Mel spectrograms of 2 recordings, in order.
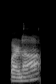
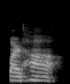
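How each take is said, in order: First: पढ़ा said with a plain flapped ड़, no breath after it; column A word. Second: पढ़ा said with a breathy aspirated ढ़ flap; column B word. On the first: Teacher reading the ड़ column, पढ़ा as a plain flap. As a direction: say पढ़ा as पड़ा, a clean tongue flap. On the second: Teacher reading the ढ़ column, breathy aspirated पढ़ा. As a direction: push air after the flap in पढ़ा. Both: Shown as a demonstration. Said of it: "इनमें अंतर बताना".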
